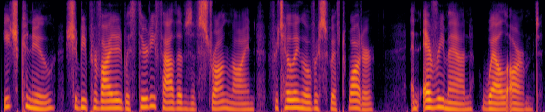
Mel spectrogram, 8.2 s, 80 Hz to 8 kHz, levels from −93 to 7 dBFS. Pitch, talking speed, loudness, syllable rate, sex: 180 Hz, 155 wpm, -21 LUFS, 4.5 syllables/s, female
